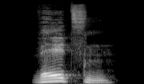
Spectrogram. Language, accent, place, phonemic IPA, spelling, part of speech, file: German, Germany, Berlin, /ˈvɛlt͡sn̩/, wälzen, verb, De-wälzen.ogg
- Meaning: 1. to roll 2. to wriggle, writhe, toss and turn 3. to browse (a book)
